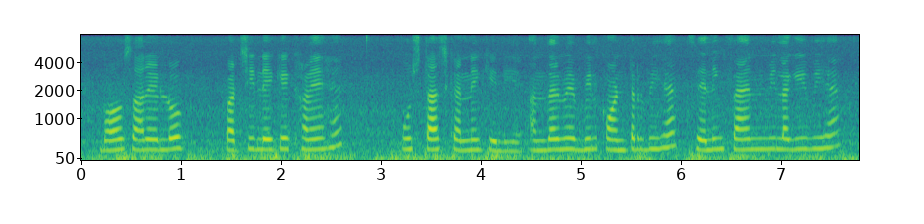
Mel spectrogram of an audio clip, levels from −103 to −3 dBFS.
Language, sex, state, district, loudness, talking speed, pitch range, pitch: Hindi, female, Bihar, Begusarai, -19 LUFS, 175 wpm, 250-270 Hz, 260 Hz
